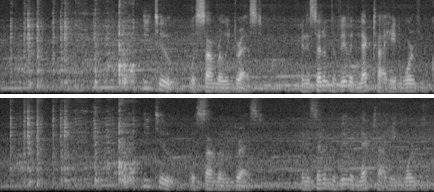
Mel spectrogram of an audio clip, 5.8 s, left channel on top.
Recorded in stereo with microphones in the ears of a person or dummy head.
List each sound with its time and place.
0.1 s keys jangling: 15° right (ahead or behind), 1.3 m; by 1.8 s 10° left (ahead or behind), 3 m
1.9 s a man speaking: 50° left (ahead or behind), 1.0 m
